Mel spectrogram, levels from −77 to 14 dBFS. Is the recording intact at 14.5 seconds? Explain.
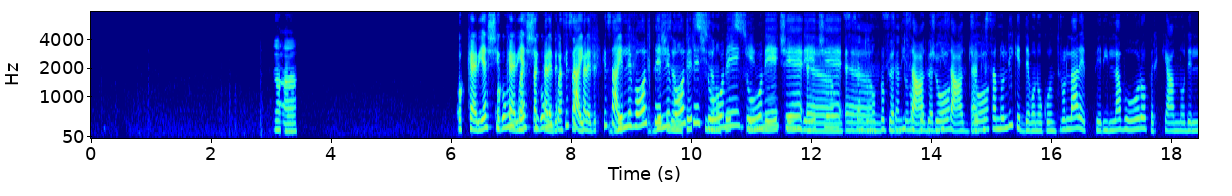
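No. From 6.74 s to 14.98 s a doubled audio track runs: a second full-band copy, about as loud and roughly 0.7 s behind, likely from a slower capture path. It sounds like an overlapping echo; spectrograms show every pattern repeated after that gap, ending abruptly.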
